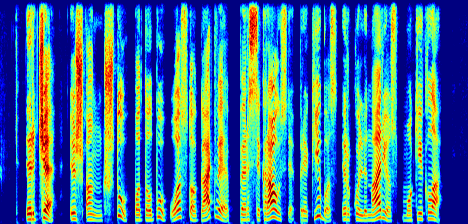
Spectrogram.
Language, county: Lithuanian, Utena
